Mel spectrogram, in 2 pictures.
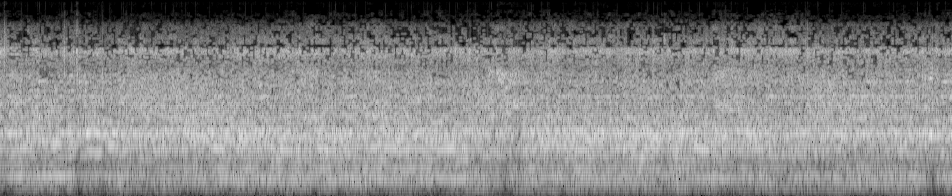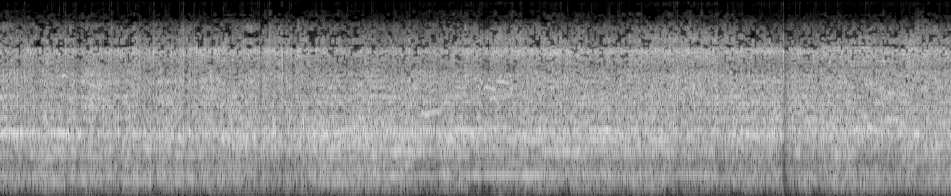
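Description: Background music, with a steady rushing noise laid over it.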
